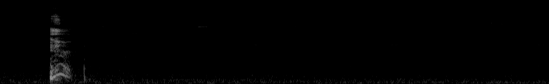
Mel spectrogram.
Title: Woke up with hiccups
